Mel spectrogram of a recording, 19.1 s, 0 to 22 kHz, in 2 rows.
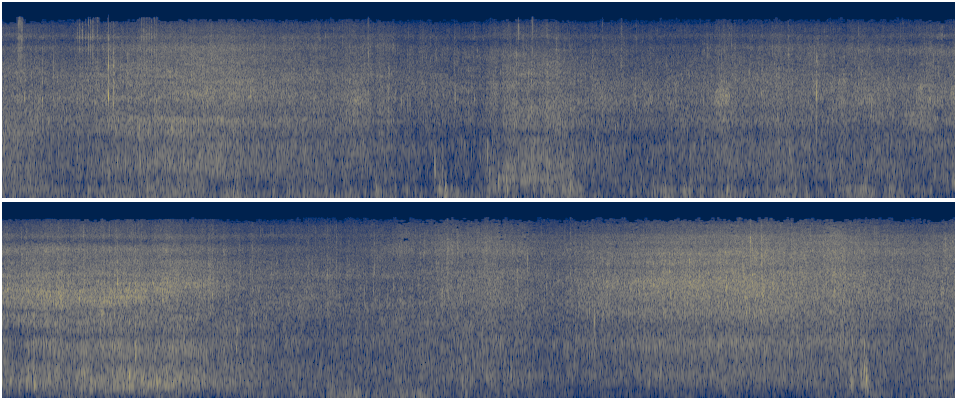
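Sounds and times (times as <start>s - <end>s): wind on microphone: 0.0s - 19.0s
waves splashing on rocks: 9.3s - 12.3s.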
